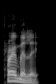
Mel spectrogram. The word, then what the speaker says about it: Promoly: our website which is promerly which is https then forward slash then promo dot l y that's pronounced probably and then create a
